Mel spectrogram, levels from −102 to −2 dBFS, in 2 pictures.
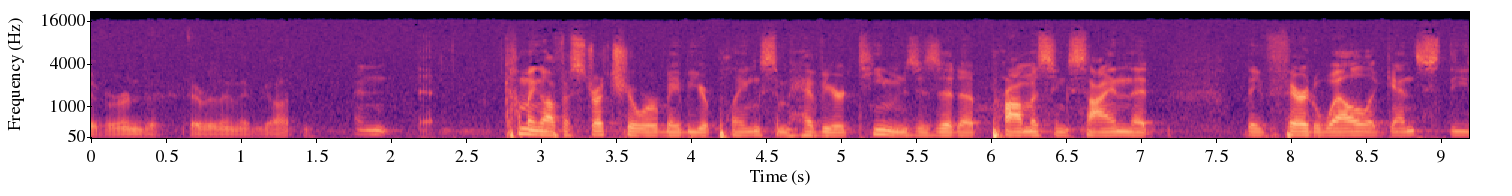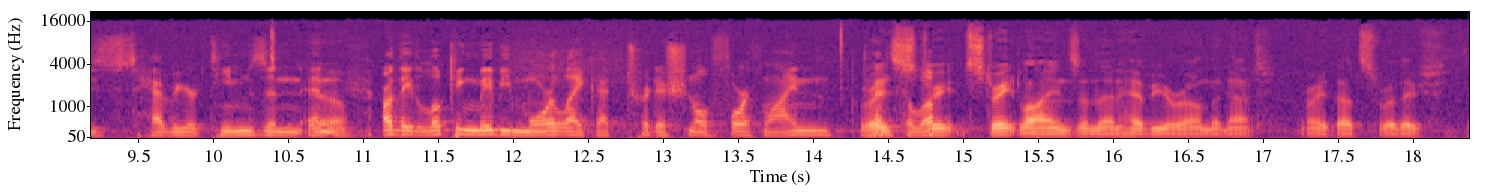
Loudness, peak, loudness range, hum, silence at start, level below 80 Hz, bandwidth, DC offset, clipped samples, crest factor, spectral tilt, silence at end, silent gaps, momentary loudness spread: -24 LUFS; -2 dBFS; 3 LU; none; 0 s; -44 dBFS; 17 kHz; 0.1%; under 0.1%; 22 dB; -4.5 dB/octave; 0 s; none; 13 LU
